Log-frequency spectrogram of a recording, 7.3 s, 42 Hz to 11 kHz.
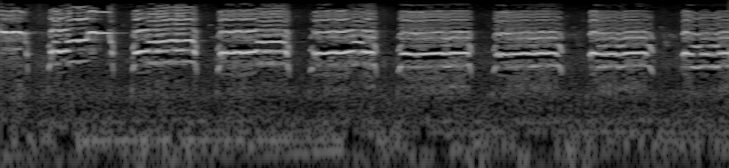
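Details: Bald eagle eaglet at its nest on June 23, 2021, contesting a fish its mother grabbed: a run of loud, harsh, harmonic screeching calls, each near a second long, repeated about once per second with short gaps.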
